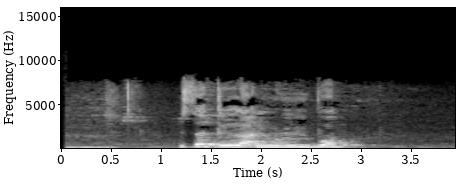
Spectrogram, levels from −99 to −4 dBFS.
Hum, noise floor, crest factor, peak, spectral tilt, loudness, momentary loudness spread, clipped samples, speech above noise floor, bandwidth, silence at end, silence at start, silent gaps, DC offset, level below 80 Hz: none; -53 dBFS; 16 dB; -2 dBFS; -6 dB/octave; -16 LUFS; 19 LU; under 0.1%; 39 dB; 8.2 kHz; 0.95 s; 0.05 s; none; under 0.1%; -52 dBFS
